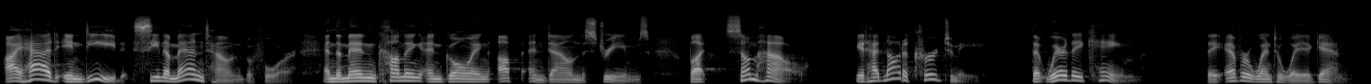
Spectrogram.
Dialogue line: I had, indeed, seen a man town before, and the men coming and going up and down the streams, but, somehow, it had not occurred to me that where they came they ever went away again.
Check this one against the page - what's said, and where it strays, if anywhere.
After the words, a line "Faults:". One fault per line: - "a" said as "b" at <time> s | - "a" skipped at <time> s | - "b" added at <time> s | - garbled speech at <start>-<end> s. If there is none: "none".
I had, indeed, seen a man town before, and the men coming and going up and down the streams, but, somehow, it had not occurred to me that where they came they ever went away again.
Faults:
none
